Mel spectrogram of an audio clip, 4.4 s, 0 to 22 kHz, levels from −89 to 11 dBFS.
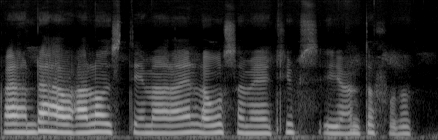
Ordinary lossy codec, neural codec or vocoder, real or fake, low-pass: none; none; real; none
